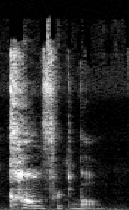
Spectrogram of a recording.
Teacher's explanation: Comfortable, a ênfase. A sílaba mais forte é o con, comfortable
